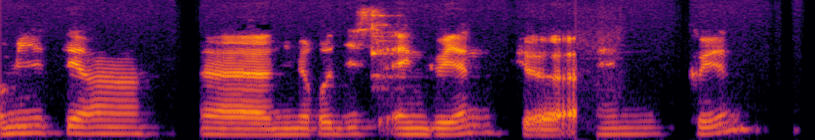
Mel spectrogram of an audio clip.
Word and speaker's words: Nguyen: Au milieu de terrain, numéro 10, Nguyen, Nguyen? Lee Win Yeah. de... Lee Win. Ouais. Désolé, prononciation Non, différente.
